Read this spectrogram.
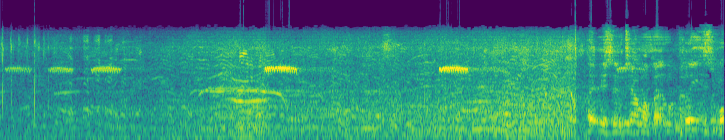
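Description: A crowd murmurs and chatters outdoors in a large stadium.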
